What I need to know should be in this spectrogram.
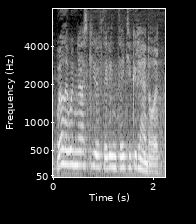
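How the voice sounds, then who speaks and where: A woman's voice: mid-range voice, sing-song, quick pace, a little mellow, slight background noise, lightly acted. A woman playing a confident military commander in a video game, composed and direct with a dry wit. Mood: wry. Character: steady, wry female military commander, confident.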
